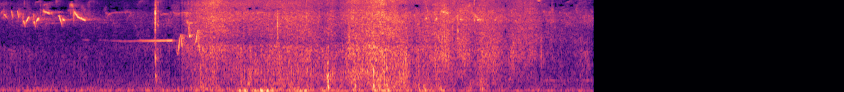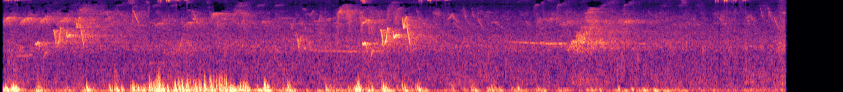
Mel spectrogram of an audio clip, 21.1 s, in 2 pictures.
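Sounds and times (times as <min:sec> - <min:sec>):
bird chirps: 0:00.0 - 0:03.4, 0:10.6 - 0:20.4.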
